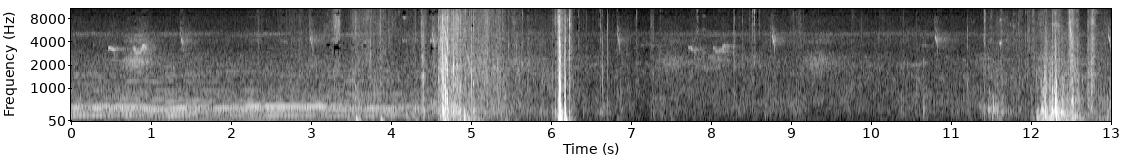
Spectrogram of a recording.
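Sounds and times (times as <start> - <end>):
bird chirps: 0.0 - 5.6, 6.8 - 9.5.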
